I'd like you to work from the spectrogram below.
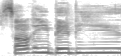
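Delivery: usual speaking voice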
